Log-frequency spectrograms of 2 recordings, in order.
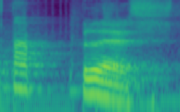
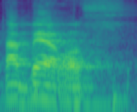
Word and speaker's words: tables: data Excel menyediakan fitur taabes tables ya tabels bacanya gitu ya Secara otomatis yang memungkinkan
